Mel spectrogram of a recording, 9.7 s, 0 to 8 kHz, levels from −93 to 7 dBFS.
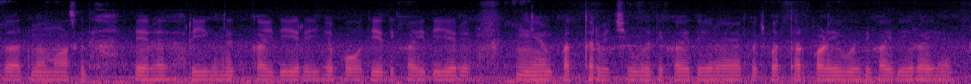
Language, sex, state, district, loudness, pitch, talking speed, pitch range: Hindi, male, Maharashtra, Sindhudurg, -40 LUFS, 110 Hz, 215 wpm, 105-110 Hz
